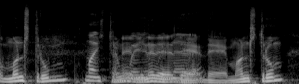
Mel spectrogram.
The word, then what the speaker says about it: monstrum: es complicado viene de monstrum estaba intentando hacer graciar veng se pronuncia casi como Castellano monstrum viene de monstrum e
